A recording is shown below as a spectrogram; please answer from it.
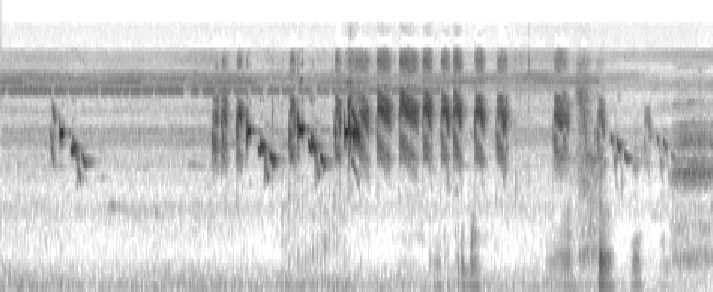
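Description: A female bar-winged prinia held in the hand gives repeated high, thin chirps and short trilled calls, close and fairly loud, in quick bursts with brief pauses, over a faint low background hum.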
